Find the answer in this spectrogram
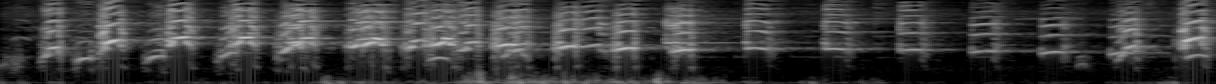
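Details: Red-legged seriemas, a flock in local campos, sing around the recordist with a rapid series of high yelping barks from several birds, gradually slowing to spaced notes, with brief low rumble midway.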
